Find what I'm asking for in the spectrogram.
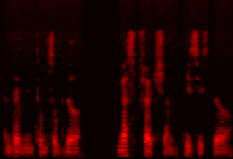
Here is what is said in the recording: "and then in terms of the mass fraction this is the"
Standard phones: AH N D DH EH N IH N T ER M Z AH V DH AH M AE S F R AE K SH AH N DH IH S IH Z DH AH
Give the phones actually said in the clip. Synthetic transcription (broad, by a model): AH N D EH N IH N T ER M S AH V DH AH M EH S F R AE K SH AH N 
